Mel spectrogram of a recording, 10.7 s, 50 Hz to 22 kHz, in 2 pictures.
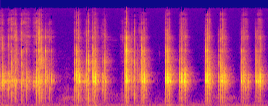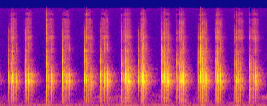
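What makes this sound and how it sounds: A small, hollow, carved wooden frog guiro, painted glossy green with a ridged back, is held in one hand and scraped along its ridges with a green wooden stick. It makes a steady series of short, raspy, ratcheting croaks in quick pairs and clusters, with a woody tone centered near 1 kHz and bright upper edges. Each stroke stops almost at once with no ring.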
